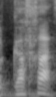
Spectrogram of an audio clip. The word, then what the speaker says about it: гаха: Это сделано для того, чтобы вы заучивали произношение вот этого вот гласного г в первой позиции, который должен прочитываться в современном и произноситься в современном калмыцком языке как буква г.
